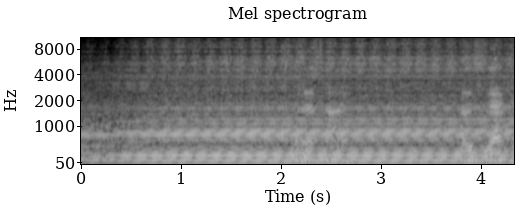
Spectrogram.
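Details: Active Aqua air pump, received used, before its internals are adjusted: constant loud buzzing hum with a rattly edge and unchanging pitch; the pump vibrates far more than it should.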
